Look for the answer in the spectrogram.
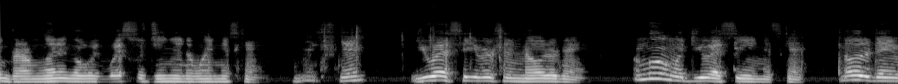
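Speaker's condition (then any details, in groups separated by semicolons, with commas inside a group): Cerebral palsy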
